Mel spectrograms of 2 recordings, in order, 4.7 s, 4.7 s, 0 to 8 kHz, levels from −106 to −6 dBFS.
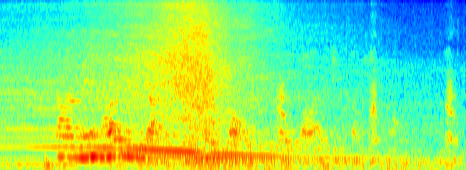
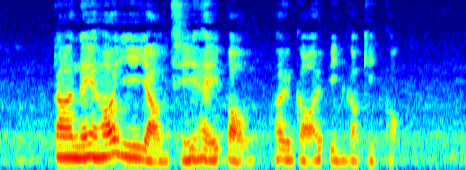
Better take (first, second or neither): second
